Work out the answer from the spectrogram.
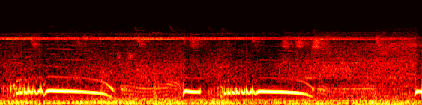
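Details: White collared dove singing a lure song. Two full phrases: a quick stutter of notes gliding into a long, even, low coo that drops at the end, with a short clipped note between them. A faint continuous high tone sits behind.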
